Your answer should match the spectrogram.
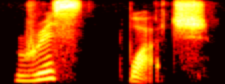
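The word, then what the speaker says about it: wristwatch: t sword sword and wrist watch wrist watch you don't say the T you just hold it in the T position wrist watch or just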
